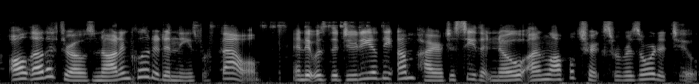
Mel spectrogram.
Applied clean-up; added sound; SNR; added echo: neural diffusion model UNIVERSE++.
